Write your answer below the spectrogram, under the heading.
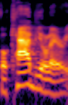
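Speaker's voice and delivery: vocabulary with stress on second syllable cab. English vocabulary lesson on word stress, stress on cab in vocabulary. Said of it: "vous avez l'accent tonique sur la deuxième syllabe".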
